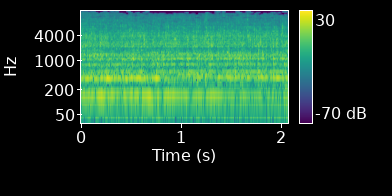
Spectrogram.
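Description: Water draining out of an emptying fish tank down its PVC bottom drain pipe: a steady rushing flush carrying settled debris and algae out of the tank, with a low steady hum underneath.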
